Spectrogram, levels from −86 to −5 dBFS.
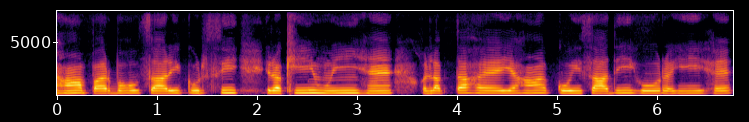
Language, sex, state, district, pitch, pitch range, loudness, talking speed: Hindi, female, Uttar Pradesh, Hamirpur, 235 Hz, 230-245 Hz, -16 LUFS, 140 wpm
